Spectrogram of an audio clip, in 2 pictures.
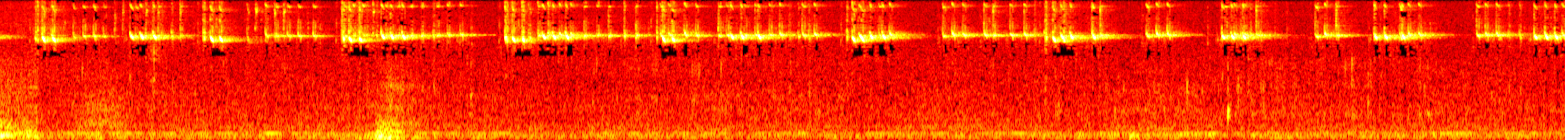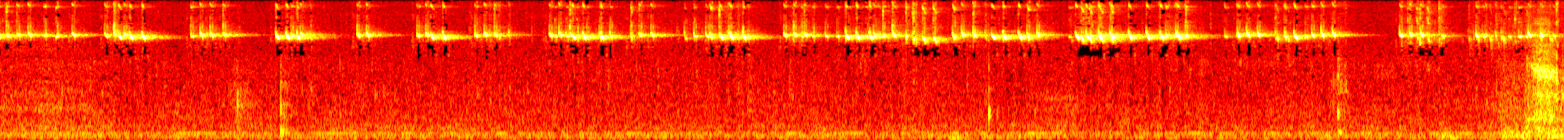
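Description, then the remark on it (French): Two crickets in a school biology laboratory chirp steadily in high, shrill pulses, overlapping in a continuous rhythmic trill, recorded indoors on a day that was not very warm, with no voices. “Voici un, enregistrement effectué dans le laboratoire de SVT du CIMF. À l'écoute, on semble dénombrer deux grillons.”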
